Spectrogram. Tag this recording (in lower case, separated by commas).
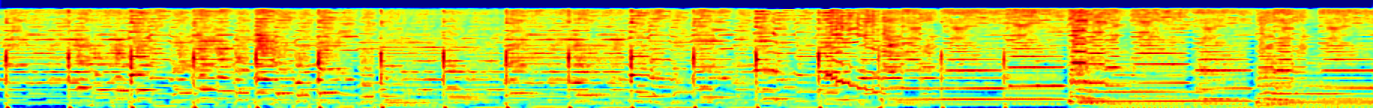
video game music, music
